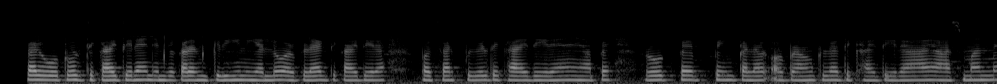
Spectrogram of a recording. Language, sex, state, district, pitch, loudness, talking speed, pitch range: Hindi, female, Chhattisgarh, Balrampur, 200 Hz, -36 LUFS, 235 wpm, 195-205 Hz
